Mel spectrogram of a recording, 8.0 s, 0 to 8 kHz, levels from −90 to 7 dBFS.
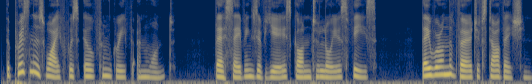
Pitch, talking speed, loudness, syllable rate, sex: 185 Hz, 180 wpm, -20 LUFS, 5.0 syllables/s, female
